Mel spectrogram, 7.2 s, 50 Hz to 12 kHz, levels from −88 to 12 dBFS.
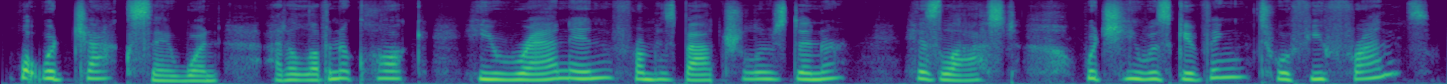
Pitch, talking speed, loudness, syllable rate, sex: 260 Hz, 190 wpm, -18 LUFS, 5.3 syllables/s, female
